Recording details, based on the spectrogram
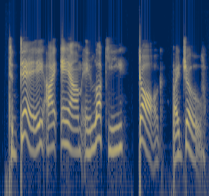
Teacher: Every other syllable is stressed. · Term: iambs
